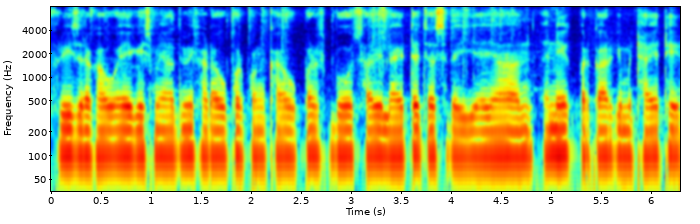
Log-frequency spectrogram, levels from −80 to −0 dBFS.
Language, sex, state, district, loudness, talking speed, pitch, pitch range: Hindi, male, Rajasthan, Churu, -14 LUFS, 230 wpm, 105 Hz, 105-110 Hz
